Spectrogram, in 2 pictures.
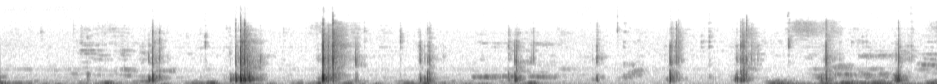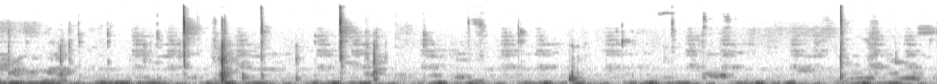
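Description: A person chewing pieces of edible clay with the mouth closed. There are a few sharp crunches in the first four seconds, then softer, scattered mouth clicks as the chewing goes on.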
